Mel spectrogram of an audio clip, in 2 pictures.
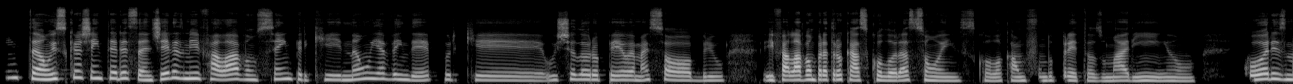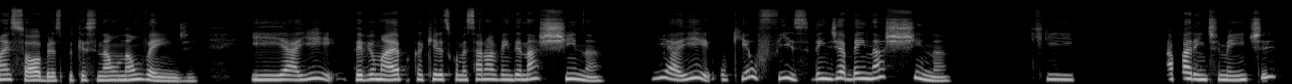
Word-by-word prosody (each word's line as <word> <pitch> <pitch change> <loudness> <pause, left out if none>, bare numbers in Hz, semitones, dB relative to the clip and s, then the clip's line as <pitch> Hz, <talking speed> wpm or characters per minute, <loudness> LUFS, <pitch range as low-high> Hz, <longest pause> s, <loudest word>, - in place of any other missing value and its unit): Então, 310 -7 +4
isso 255 +1 +3
que - - -6
eu - - +4
achei 300 -1 +1
interessante, 275 -7 +1
eles 280 +3 +4
me 270 0 +5
falavam 230 -2 +3
sempre 245 +1 -2
que 210 +1 -3
não 230 +6 +1
ia 260 -1 +1
vender, 215 -5 -1
porque 190 -5 -4
o 195 - -5
estilo 225 +3 -1
europeu 215 -2 +1
é - - +1
mais 200 +3 -2
sóbrio 185 -4 -1 0.4
e 195 0 0
falavam 210 +2 +5
pra 215 0 +4
trocar 215 -1 +2
as 195 0 -2
colorações, 185 -3 0
colocar 175 0 -4
um 175 0 0
fundo 175 +1 -6
preto, 180 -1 -3
azul 160 -1 -4
marinho, 170 -1 -1 0.5
cores 240 +2 +3
mais 230 +1 +2
sóbrias 190 -4 +1
porque 205 +1 -7
senão 195 0 -1
não 205 +4 +2
vende, 160 -7 -2 0.5
e 215 0 +1
aí 225 +4 -1 0.2
teve 220 +1 +1
um 235 -1 +4
época 225 +2 +2
que 230 +2 -2
eles 225 0 +1
começaram 230 +1 -2
a 235 - +2
vender 225 0 0
na 235 +4 +1
China. 215 -12 0 0.4
E 300 +3 -3
aí, 240 +1 0
o 220 - -7
que 265 - -9
eu 340 +3 -1
fiz 275 -7 -4
vendia 260 +3 +2
bem 265 +3 0
na 285 +5 +2
China. 190 - -1 0.8
Que, 225 -2 -4 0.9
aparentemente, 235 - 0
220 Hz, 150 wpm, -24 LUFS, 190-240 Hz, 0.9 s, me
